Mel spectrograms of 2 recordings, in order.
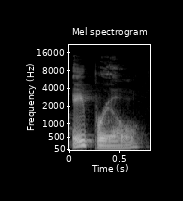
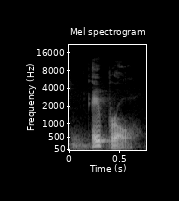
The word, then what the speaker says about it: April: pronounce the word April it's not April it's April we have to use the o sound for the last o o like in little table o oh it's a closed relaxed sound plus the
